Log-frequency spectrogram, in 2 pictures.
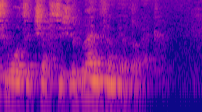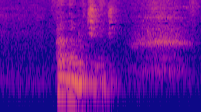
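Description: An older woman speaks calmly and clearly, close to a microphone.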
